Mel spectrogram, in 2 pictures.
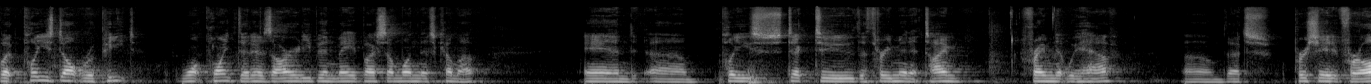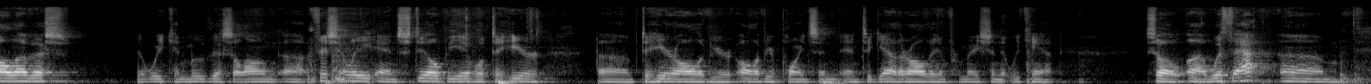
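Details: Adult speaker; Typical voice.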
